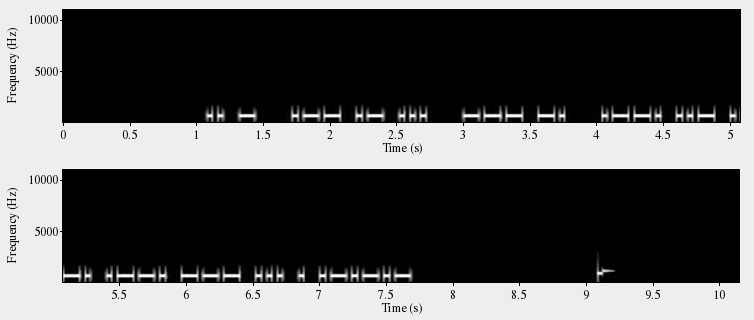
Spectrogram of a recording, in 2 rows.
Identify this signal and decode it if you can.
Morse code, heard as a keyed tone, about 30 wpm, 700 Hz. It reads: IT WAS ON PURPOSE.
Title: Sentences from Top 800 Words 30wpm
